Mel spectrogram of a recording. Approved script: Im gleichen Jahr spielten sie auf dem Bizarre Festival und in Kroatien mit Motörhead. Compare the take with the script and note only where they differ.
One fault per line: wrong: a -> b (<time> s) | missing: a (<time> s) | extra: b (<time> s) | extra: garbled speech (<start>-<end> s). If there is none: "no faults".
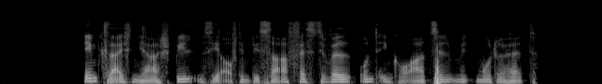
no faults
